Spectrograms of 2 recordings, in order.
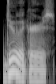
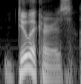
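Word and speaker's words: duiker: Duikers. – Duikers.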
